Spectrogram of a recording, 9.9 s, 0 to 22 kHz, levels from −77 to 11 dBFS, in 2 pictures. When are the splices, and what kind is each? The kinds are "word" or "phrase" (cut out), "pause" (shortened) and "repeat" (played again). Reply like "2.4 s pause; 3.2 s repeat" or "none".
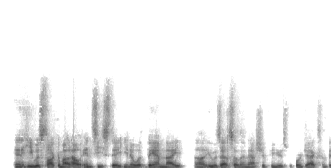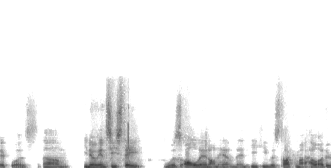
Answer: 6.1 s pause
